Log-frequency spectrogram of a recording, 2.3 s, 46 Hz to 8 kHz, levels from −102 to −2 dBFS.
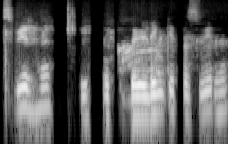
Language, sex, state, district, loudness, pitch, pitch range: Hindi, male, Uttar Pradesh, Jyotiba Phule Nagar, -20 LUFS, 150 Hz, 135-175 Hz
